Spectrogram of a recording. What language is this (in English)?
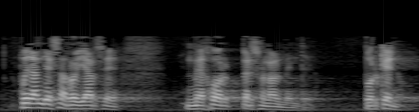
Spanish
